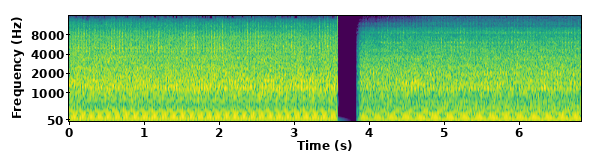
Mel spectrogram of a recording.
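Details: 2002 Murray 20-inch bagger/mulcher with 4 HP Briggs & Stratton, restarted and left running before oil change and blade sharpening: steady, even single-cylinder drone at constant pitch, no misses or knocks; engine running healthy.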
